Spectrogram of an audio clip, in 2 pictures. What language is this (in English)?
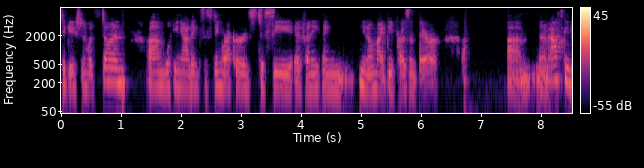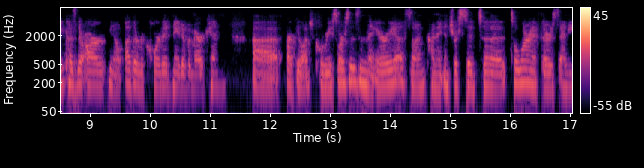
English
